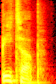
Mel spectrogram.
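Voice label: "beat up", British English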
